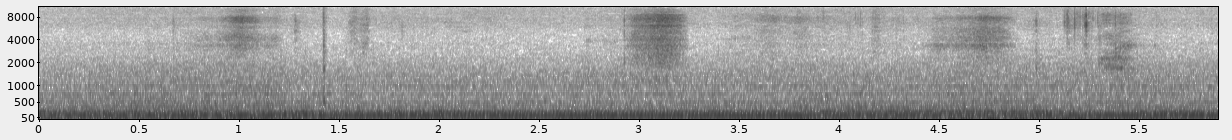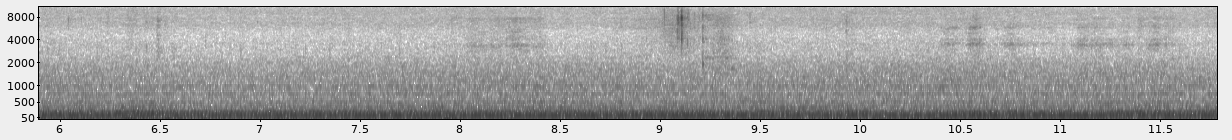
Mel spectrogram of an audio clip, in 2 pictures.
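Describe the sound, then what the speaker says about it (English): 2023 BMW M4 CSL driving over manhole covers, its stiff suspension giving brief thumping jolts above a steady, loud engine and road rumble inside the cabin. "I'll try to find some manhole covers, and you'll hear it, kind of the jolt we get in this suspension from it"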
